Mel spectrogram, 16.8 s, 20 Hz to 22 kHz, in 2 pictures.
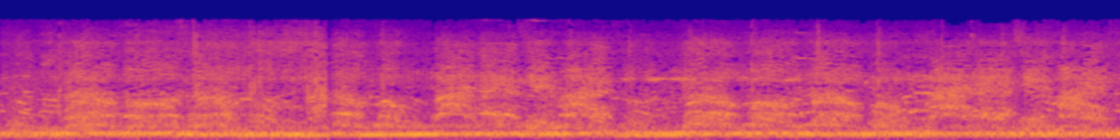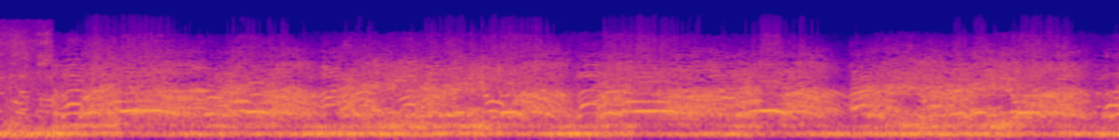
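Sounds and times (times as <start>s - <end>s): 
crowd of protesting retirees chanting slogans in unison: 0.0s - 16.7s.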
